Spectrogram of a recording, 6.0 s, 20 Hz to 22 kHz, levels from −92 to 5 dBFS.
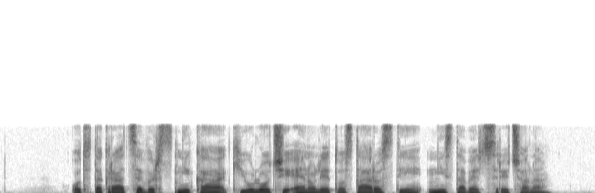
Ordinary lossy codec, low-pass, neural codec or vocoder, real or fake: none; none; none; real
